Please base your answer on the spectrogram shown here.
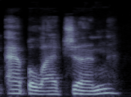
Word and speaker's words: Appalachian: that person but yeah thank you for saying appalachin thank you for saying it correctly that's right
